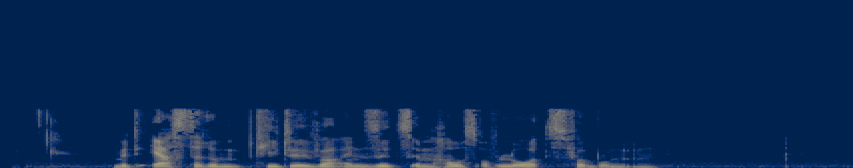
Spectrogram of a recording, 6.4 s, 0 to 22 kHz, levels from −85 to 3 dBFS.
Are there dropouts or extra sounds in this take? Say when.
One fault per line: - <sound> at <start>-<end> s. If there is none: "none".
none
